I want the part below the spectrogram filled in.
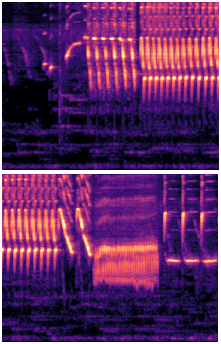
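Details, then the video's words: Caged canary in long unbroken song, kept as a training recording for young birds: a fast rattling high trill of pulsed notes, then a steady lower buzzy rolled note, ending in a few sharp upslurred chips. "Kicau Burung Kenari II GACOR PANJANG Cocok untuk Masteran"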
